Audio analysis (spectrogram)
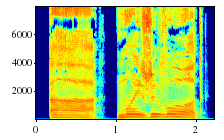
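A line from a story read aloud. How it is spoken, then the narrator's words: Scream. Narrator (Russian): закричала Арым, схватившись за него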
